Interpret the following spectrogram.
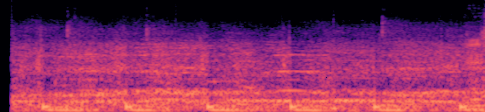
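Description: Football stadium crowd noise, with a low beat repeating about two and a half times a second.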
